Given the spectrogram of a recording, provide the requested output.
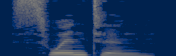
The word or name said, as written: swintun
